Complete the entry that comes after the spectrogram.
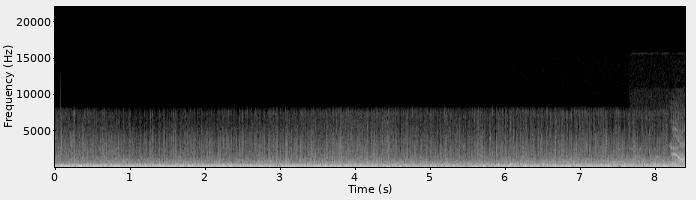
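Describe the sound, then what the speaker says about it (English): Space Shuttle Challenger lifts off on its 25th shuttle mission, a loud, continuous rumbling roar with broadband crackle that stays dense and powerful throughout, with no voices heard over it. "And liftoff of the 25th Space Shuttle mission,"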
